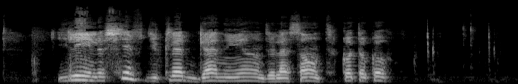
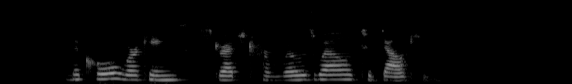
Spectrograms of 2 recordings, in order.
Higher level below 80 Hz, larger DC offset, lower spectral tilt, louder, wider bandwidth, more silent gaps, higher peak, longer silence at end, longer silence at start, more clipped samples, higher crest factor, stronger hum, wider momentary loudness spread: first, -72 dBFS vs -88 dBFS; neither; second, -3 dB/octave vs -5.5 dB/octave; first, -19 LUFS vs -40 LUFS; about the same, 16 kHz vs 16 kHz; neither; first, -4 dBFS vs -24 dBFS; second, 1.3 s vs 1.55 s; second, 0.05 s vs 0.7 s; neither; about the same, 18 dB vs 18 dB; neither; first, 19 LU vs 12 LU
